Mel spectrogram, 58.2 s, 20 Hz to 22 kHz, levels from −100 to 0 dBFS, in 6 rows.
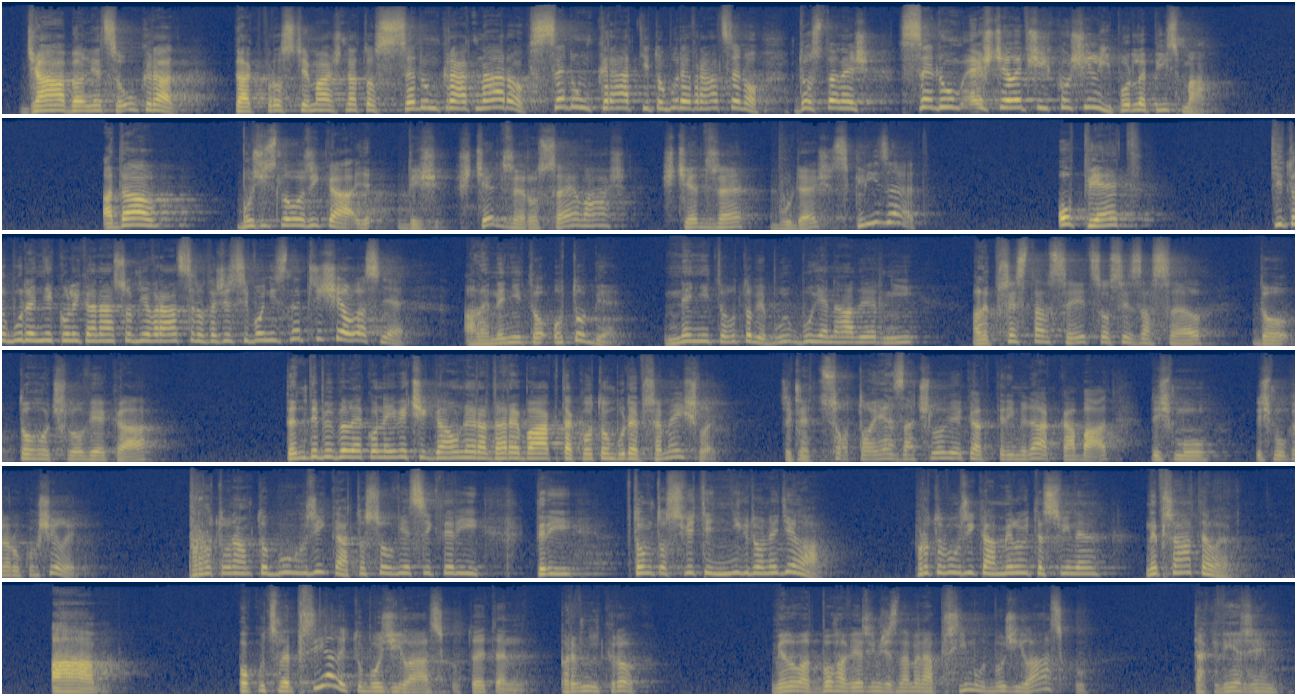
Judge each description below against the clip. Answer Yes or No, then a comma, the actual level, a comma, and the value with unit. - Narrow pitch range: No, wide, 7.0 semitones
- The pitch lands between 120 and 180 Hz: No, high, 190 Hz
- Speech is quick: No, average, 145 wpm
